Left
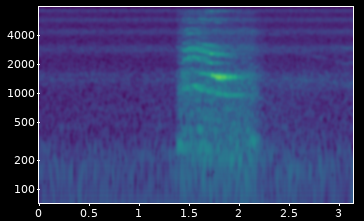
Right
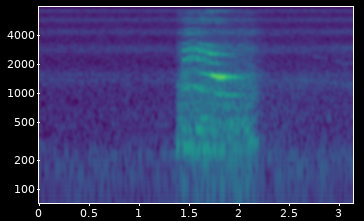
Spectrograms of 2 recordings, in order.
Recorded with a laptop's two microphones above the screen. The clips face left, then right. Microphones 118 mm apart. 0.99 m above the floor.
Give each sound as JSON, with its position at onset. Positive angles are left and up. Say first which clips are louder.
{"t": 1.4, "sound": "a cat meowing", "louder": "even", "side_deg": -55, "distance_m": 0.7}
